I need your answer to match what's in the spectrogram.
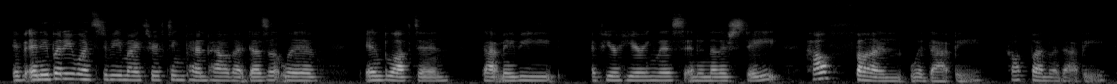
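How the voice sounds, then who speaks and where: Gravelly low-voiced woman podcaster. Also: mellow. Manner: chatty, frank, swears when frustrated. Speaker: podcast host. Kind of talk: casual solo podcast chat.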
